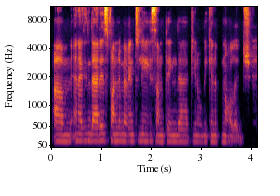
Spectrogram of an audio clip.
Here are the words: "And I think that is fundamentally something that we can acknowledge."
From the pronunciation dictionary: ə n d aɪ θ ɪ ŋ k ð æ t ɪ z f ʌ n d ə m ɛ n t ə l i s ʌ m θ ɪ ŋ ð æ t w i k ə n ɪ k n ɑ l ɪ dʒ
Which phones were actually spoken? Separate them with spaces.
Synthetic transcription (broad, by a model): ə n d aɪ t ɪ ŋ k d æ t ɪ z f ʌ n d ə m ɛ n t ə l i s ʌ m t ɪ ŋ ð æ t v i k ə n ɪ k n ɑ l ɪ dʒ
